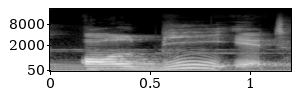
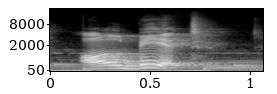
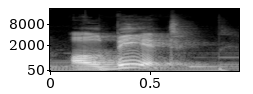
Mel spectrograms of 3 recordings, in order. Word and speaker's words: albeit: that you use this usually pronounced albeit incorrect this is not how you pronounce it it doesn't have two syllables it has three it's pronounced all be it albeit albeit that's how it's pronounced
